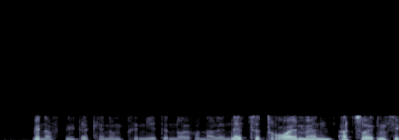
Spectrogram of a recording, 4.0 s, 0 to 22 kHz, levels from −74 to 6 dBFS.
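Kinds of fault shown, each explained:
iLBC codec: The whole clip is band-limited to nothing above 4 kHz, and the speech sounds rough and slightly synthetic, plainly audible throughout. The coarse texture fits iLBC's 13.33 kbps mode with 30 ms frames, unlike wideband codecs, which keep sibilants crisp.
Sudden gain jump: At 0.38 s the level drops by about 16 dB in a single step, with the background falling along with the speech, then jumps back at 2.32 s. There is no fade, so this is likely a gain setting applied without a ramp, not a volume ride.
Lost iLBC frames: At 1.86 s, 30 ms of speech gives way to a brief held, buzzy vowel-like sound, which fits one lost frame being concealed by repeating the last pitch cycle. Clean speech returns at once, unlike a dropout, which leaves silence.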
